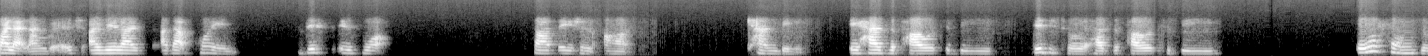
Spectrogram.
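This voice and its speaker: With a British accent, the speaker moves at a fairly slow pace with long, frequent pauses and ordinary pitch variation. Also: woman. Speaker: artist. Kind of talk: interview answer. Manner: eloquent.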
